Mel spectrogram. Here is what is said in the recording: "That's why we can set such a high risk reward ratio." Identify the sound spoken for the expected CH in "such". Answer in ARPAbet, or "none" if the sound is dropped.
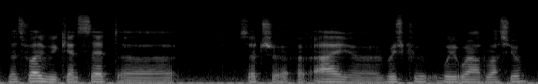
S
